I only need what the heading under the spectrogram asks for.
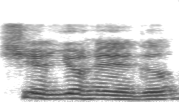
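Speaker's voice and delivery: high, casual, offhand dismissive tone.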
